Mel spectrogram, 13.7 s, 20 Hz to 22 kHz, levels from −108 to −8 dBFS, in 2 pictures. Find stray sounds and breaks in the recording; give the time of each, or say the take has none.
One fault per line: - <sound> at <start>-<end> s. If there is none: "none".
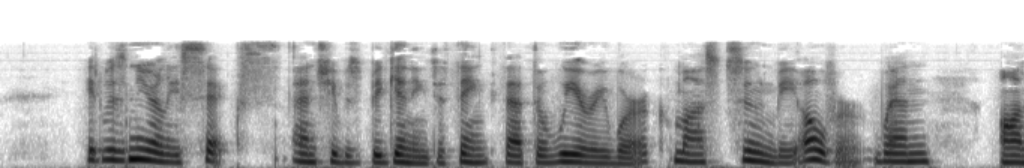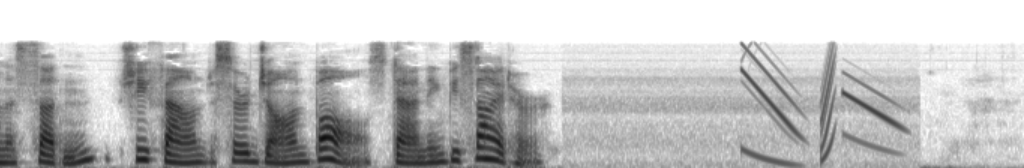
- chirp at 11.8-12.9 s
